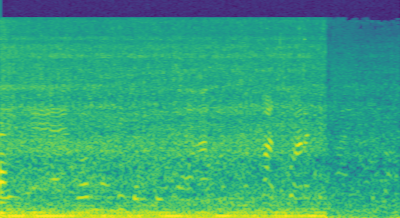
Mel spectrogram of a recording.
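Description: A motor's loud, steady low rumble that cuts off abruptly a little over three seconds in.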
